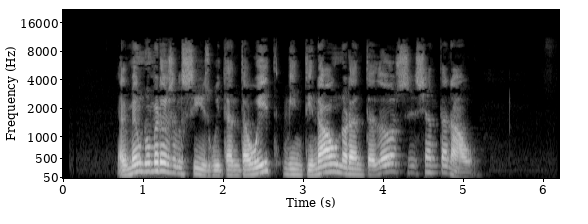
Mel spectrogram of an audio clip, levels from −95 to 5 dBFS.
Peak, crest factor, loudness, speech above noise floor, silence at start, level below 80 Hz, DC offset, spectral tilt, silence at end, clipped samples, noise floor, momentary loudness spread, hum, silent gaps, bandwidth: -2 dBFS; 18 dB; -20 LUFS; 54 dB; 0.7 s; -70 dBFS; under 0.1%; -5 dB/octave; 1.1 s; under 0.1%; -74 dBFS; 11 LU; none; none; 10.5 kHz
